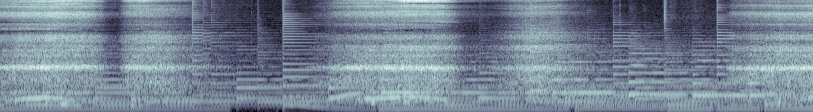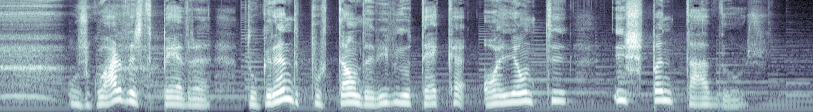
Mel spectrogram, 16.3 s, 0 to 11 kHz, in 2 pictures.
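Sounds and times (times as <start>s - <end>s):
deep breathing from someone worn out after a long walk: 0.0s - 6.4s, 7.2s - 8.9s, 10.2s - 10.6s
sustained musical backdrop: 0.0s - 16.2s
speech: 8.8s - 15.8s.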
